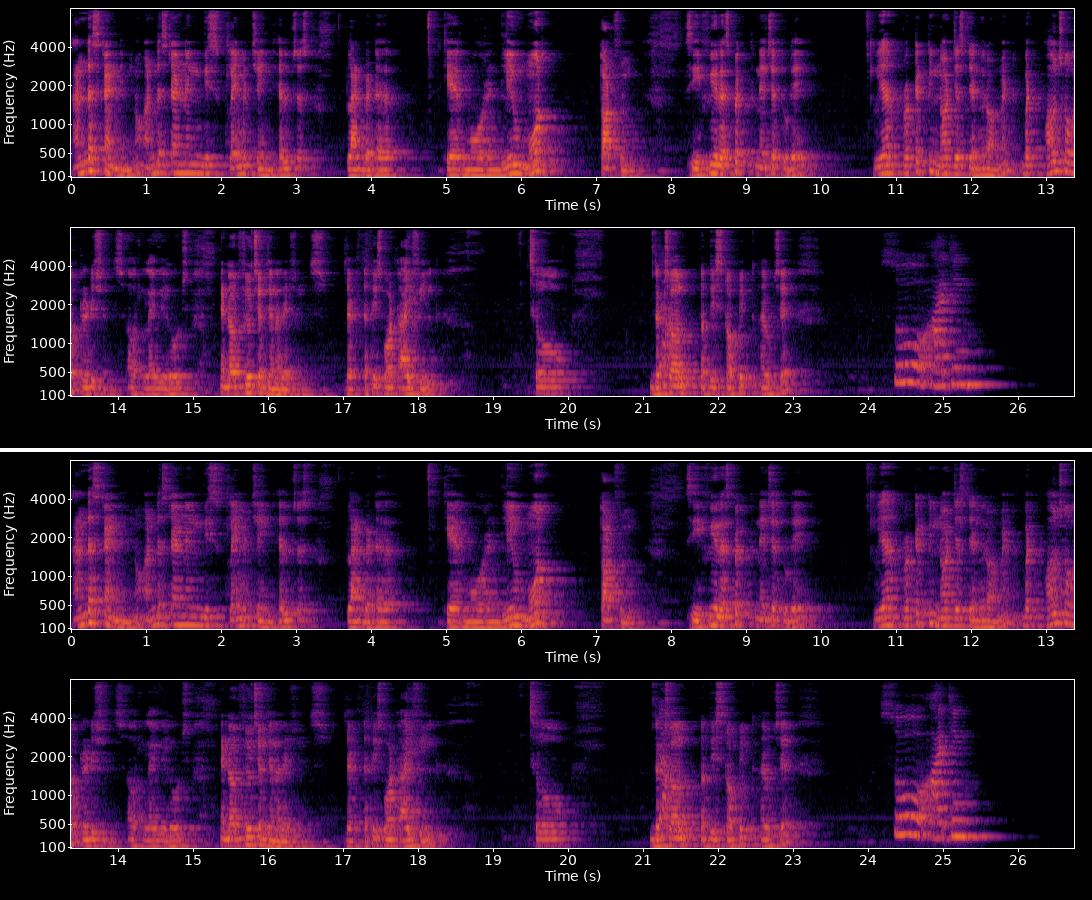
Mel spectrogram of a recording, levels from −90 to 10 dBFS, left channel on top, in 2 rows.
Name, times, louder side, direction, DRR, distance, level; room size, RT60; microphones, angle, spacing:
voice 1, 0.0-3.4 3.7-4.3 5.0-6.4 7.1-9.9 10.7-18.2 19.5-20.0 21.1-23.2, left 2 dB, 25° left, 6 dB, 0.6 m, -30 dB
voice 2, 24.2-25.3, right 3 dB, 80° right, -4 dB, 2.0 m, -31 dB
14.0 x 4.8 x 2.3 m, 0.81 s
head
